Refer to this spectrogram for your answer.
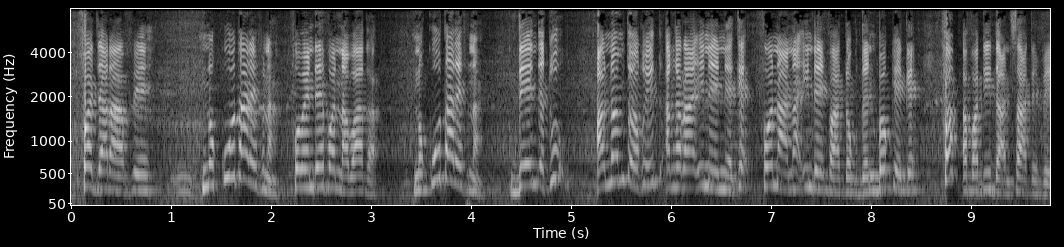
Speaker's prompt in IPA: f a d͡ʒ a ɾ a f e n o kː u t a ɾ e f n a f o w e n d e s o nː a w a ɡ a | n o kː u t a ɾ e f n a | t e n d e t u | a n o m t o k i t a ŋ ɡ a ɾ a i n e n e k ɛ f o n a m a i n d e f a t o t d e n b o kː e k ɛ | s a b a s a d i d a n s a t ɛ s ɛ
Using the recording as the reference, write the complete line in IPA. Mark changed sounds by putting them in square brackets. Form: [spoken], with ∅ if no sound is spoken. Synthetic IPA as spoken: f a d͡ʒ a ɾ a f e n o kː u t a ɾ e f n a f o w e n d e [f] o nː a w a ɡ a | n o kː u t a ɾ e f n a | [d] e n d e t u | a n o m t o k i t a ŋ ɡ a ɾ a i n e n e k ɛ f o n a [n] a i n d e f a t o [k] d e n b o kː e k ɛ | [f] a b a [f] a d i d a n s a t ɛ [f] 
